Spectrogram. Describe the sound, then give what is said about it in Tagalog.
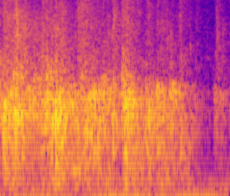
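Applause from a church audience during a sermon, dense, steady clapping that holds at an even level from start to finish without a break. “Sige, palakpakan mo yung Panginoon.”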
